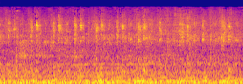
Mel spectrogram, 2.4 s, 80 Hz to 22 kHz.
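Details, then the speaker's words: 1985 Chevrolet pickup with electric choke, cold start around 30°F after three weeks sitting: fairly quiet, slightly uneven idle with faint rattle, lower high idle, sounds near dying but holds; owner expects it to smooth as choke opens, possibly something missing. "got an electric choke. It almost sounds like it's gonna die, but it won't. And I think after the electric choke tells it to, it's gonna open up a little bit, and then idle will start smoothing out some."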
